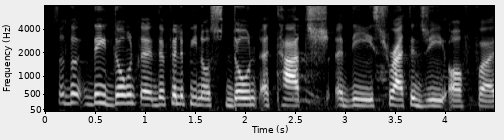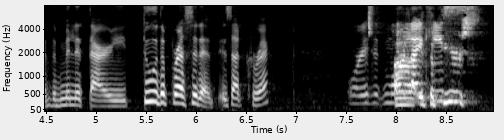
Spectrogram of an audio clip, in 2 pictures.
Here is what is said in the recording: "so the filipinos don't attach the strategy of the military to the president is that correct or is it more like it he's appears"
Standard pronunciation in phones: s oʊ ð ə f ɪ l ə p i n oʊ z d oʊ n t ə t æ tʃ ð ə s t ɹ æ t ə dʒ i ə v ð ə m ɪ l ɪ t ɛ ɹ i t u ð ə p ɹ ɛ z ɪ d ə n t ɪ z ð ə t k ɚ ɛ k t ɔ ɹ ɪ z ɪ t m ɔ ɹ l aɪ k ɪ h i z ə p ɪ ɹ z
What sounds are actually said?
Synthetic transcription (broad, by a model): s oʊ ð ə f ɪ l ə p i n oʊ s d oʊ n t ə t æ tʃ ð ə s t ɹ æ t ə dʒ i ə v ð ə m ɪ l ɪ t ɛ ɹ i t u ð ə p ɹ ɛ s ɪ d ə n t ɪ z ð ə t k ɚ ɛ k t ɔ ɹ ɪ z ɪ t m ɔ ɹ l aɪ ɪ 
